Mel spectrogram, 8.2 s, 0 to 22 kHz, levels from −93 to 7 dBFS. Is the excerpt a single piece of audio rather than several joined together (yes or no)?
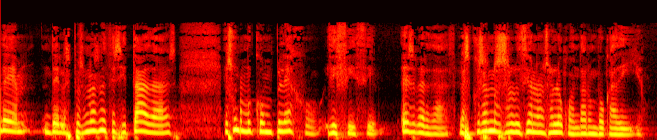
no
